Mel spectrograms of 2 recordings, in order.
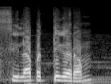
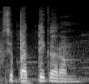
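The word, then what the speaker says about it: Silappatikaram: Actually अगर देखा जाए तो स्पेलिंग इज सिलापत्तिगरम, नॉट सिपत्तिगरम.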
